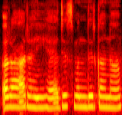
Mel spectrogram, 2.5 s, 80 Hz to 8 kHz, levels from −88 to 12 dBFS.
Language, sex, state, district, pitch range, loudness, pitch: Hindi, female, Chandigarh, Chandigarh, 220-235 Hz, -18 LUFS, 230 Hz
